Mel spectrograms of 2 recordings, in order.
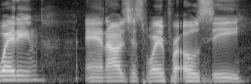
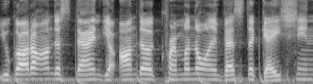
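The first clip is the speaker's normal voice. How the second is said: put-on high-pitched New York accent; 5 semitones higher than usual.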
